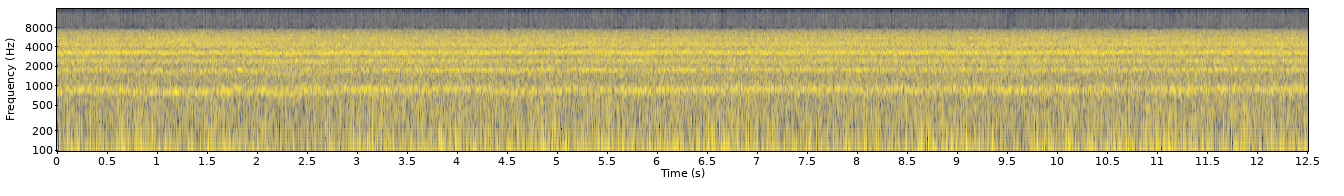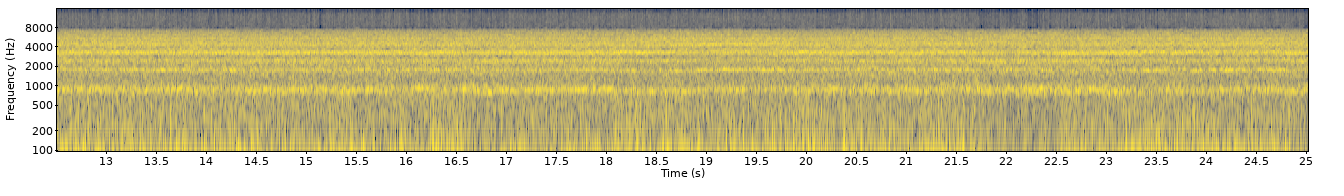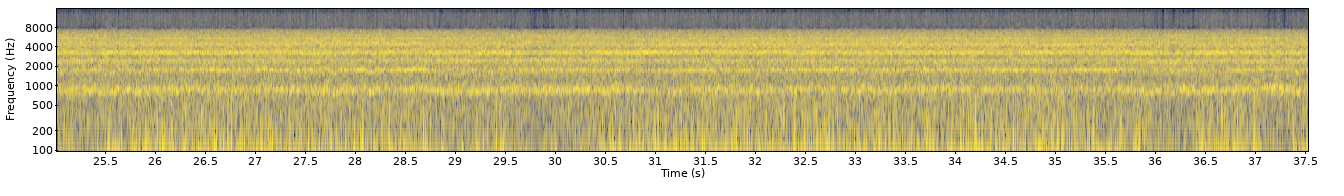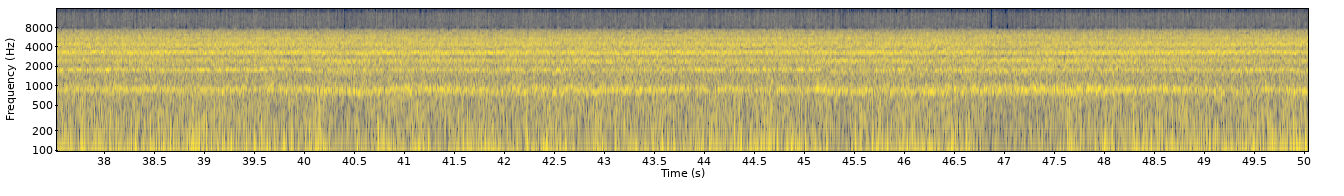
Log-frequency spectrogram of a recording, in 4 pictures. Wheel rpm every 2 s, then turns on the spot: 220, 220, 230, 230, 230, 230, 230, 230, 230, 220, 230, 220, 230, 230, 220, 230, 230, 230, 230, 230, 230, 230, 230, 230, 230.
none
